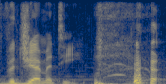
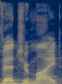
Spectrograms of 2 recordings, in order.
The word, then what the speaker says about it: Vegemite: I at some point pronounced this word as vegemity and let's just say that the Australians made fun of me for weeks if this is pronounced Vegemite I feel like this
